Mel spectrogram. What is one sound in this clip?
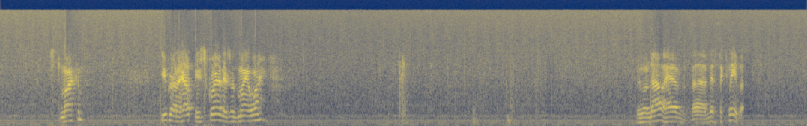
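A man speaks through an old, hissy film soundtrack.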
